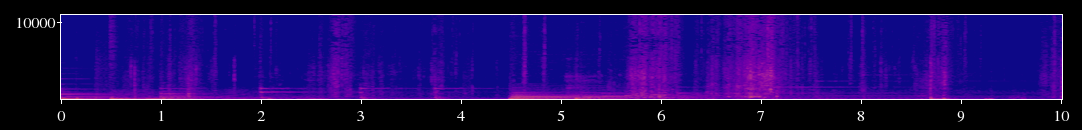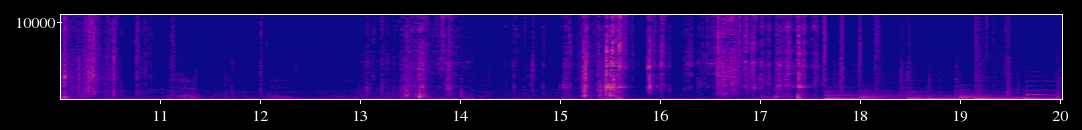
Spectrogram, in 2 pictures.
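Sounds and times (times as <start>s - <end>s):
background music: 0.0s - 11.2s, 17.4s - 20.0s
gravel being handled: 0.7s - 12.2s
plastic plant pots clinking: 0.8s - 18.6s.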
